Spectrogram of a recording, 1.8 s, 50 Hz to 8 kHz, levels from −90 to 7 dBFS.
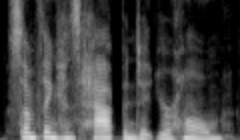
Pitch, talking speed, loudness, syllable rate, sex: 220 Hz, 200 wpm, -17 LUFS, 6.0 syllables/s, female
